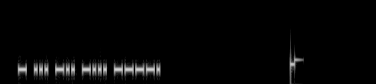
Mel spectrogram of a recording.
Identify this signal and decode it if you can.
Morse code, heard as a keyed tone, about 44 wpm, 690 Hz. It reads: TSDB9
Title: Code Groups - 5 Letter:Numbers - 45wpm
